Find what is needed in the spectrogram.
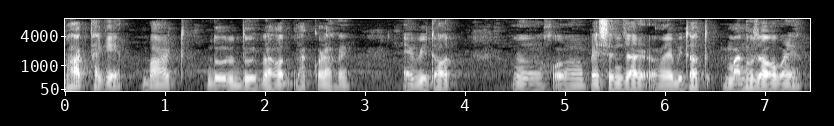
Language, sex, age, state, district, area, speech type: Assamese, male, 18-30, Assam, Sonitpur, rural, spontaneous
